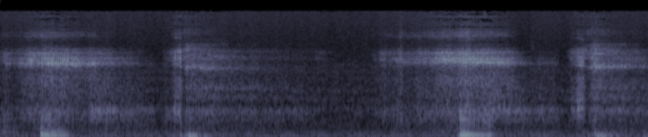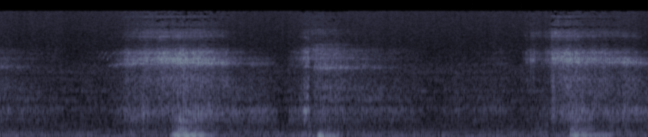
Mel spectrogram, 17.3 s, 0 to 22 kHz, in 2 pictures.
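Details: Simulated cartoon snoring of a dog character snoring quietly: slow rhythmic snorting inhalations with quiet exhales, about 12 breaths a minute.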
